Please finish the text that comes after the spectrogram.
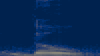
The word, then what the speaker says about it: though: Uh for instance if we talk about o u gh in through it is oo sound in rough it is sound and in though it has o sound.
